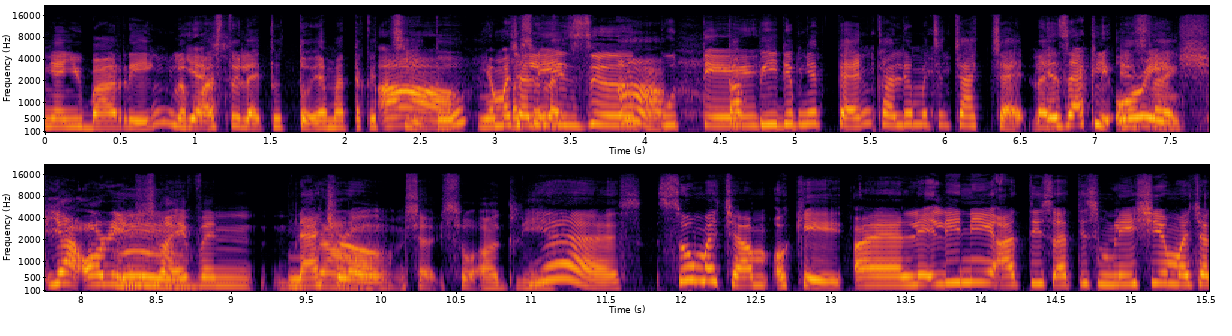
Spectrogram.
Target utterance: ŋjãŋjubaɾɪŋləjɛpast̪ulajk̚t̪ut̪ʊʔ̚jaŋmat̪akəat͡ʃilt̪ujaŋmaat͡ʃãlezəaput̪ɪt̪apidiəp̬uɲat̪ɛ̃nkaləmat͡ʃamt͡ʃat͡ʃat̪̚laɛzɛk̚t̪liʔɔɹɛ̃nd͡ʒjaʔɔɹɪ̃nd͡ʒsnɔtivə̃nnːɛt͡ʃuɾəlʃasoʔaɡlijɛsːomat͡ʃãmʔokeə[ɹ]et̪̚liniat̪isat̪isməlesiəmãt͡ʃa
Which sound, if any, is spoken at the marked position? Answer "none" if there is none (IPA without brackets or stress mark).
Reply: l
